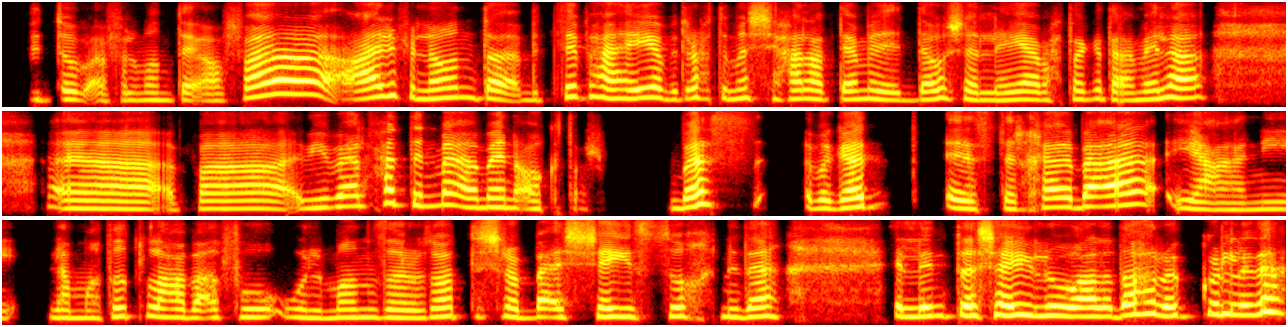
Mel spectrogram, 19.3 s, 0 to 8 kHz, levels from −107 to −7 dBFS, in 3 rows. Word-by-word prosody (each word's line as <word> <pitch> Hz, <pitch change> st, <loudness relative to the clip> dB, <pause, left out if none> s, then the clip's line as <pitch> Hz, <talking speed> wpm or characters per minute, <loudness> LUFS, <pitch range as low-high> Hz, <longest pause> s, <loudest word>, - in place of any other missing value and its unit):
بتبقى 220 Hz, +2 st, -7 dB
في -, -, -18 dB
المنطقة، 205 Hz, -1 st, -8 dB
فعارف 335 Hz, -, +4 dB
اللي 250 Hz, -3 st, -2 dB
هو 265 Hz, -, +1 dB
أنت 280 Hz, -3 st, -5 dB
بتسيبها 255 Hz, +5 st, -2 dB
هي 275 Hz, +3 st, +2 dB
بتروح 250 Hz, +2 st, -7 dB
تمشّي 250 Hz, -1 st, -6 dB
حالها، 245 Hz, 0 st, 0 dB
بتعمل 235 Hz, +1 st, -4 dB
الدوشة 225 Hz, +3 st, -3 dB
اللي 210 Hz, -1 st, -8 dB
هي 225 Hz, +1 st, -1 dB
محتاجة 235 Hz, +3 st, -8 dB
تعملها، 245 Hz, +6 st, 0 dB, 0.6 s
آآ 220 Hz, -4 st, 0 dB
فبيبقى 225 Hz, +5 st, -2 dB
لحدٍ 320 Hz, +1 st, 0 dB
ما 310 Hz, +2 st, -1 dB
أمان 260 Hz, -3 st, +1 dB
أكتر، 220 Hz, -, -9 dB, 0.3 s
بس 275 Hz, +10 st, +1 dB, 0.2 s
بجد 250 Hz, +6 st, +2 dB, 0.3 s
استرخاء 235 Hz, +3 st, -1 dB
بقى، 295 Hz, +5 st, +5 dB
يعني 205 Hz, -2 st, -6 dB
لمّا 215 Hz, -1 st, -7 dB
تطلع 250 Hz, 0 st, -2 dB
بقى، 220 Hz, -1 st, -4 dB
فوق 235 Hz, +1 st, -6 dB
والمنظر 225 Hz, 0 st, -5 dB
وتقعد 240 Hz, +3 st, -2 dB
تشرب 240 Hz, -3 st, -2 dB
بقى 240 Hz, 0 st, +2 dB
الشاي 245 Hz, +2 st, +2 dB
السخن 250 Hz, 0 st, -5 dB
ده، 250 Hz, +1 st, +1 dB, 0.6 s
اللي 255 Hz, 0 st, +4 dB
أنت 270 Hz, +1 st, +4 dB
شايله 275 Hz, -2 st, +5 dB
على 255 Hz, 0 st, +6 dB
ضهرك 285 Hz, -2 st, +2 dB
كل 315 Hz, -3 st, +1 dB
ده... 385 Hz, +1 st, +5 dB
245 Hz, 145 wpm, -23 LUFS, 225-275 Hz, 0.6 s, على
